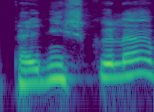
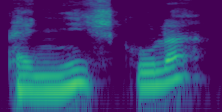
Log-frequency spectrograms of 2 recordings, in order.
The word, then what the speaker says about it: Peñíscola: Uh so, it's spelled with an ñ, um Peñíscola.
